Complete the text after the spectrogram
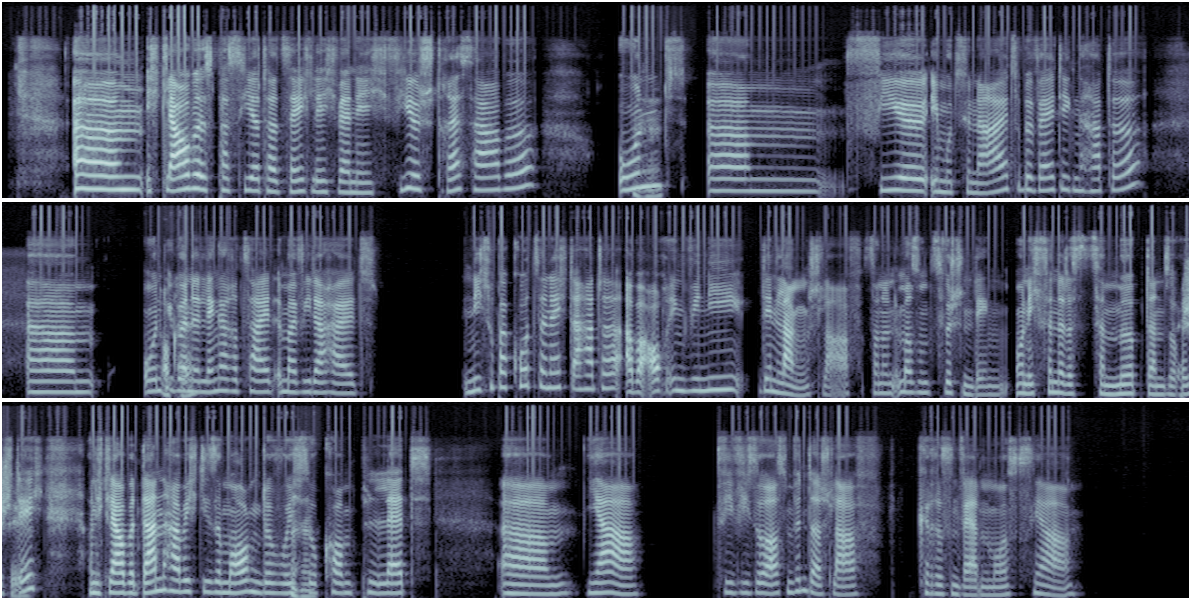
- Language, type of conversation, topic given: German, advice, Wie schaffe ich es, nicht immer wieder die Schlummertaste zu drücken und regelmäßig aufzustehen?
- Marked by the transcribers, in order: distorted speech; drawn out: "ähm"; other background noise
